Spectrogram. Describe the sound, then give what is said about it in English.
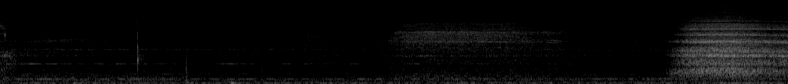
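Slow, deep breaths drawn in and out through the nose during a guided breathing exercise: two long, soft, airy swells of hiss, the second louder, over a faint quiet background. “So take a few breaths.”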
